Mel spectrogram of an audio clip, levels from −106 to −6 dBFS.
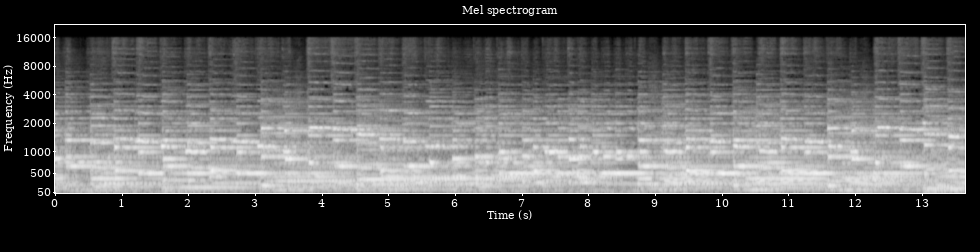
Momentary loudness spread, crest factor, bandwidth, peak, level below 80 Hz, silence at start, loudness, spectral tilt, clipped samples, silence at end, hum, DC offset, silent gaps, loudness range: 2 LU; 14 dB; 15.5 kHz; -2 dBFS; -40 dBFS; 0 s; -15 LUFS; -7.5 dB/octave; under 0.1%; 0 s; none; under 0.1%; none; 1 LU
